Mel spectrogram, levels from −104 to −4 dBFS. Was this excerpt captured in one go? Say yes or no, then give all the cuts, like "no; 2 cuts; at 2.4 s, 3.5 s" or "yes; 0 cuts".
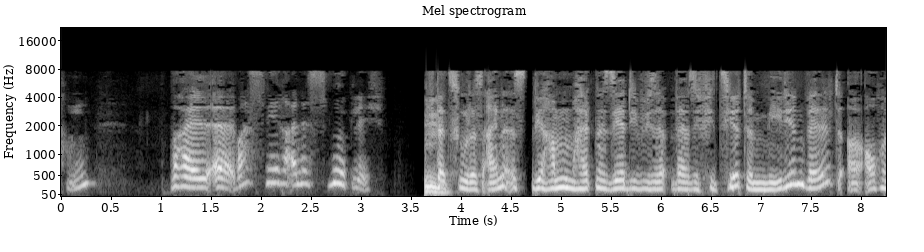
no; 3 cuts; at 1.7 s, 3.6 s, 4.6 s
